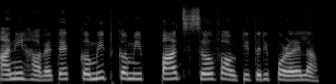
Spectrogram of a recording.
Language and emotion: Goan Konkani, neutral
